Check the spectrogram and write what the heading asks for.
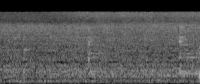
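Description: Chopped vegetables sautéing in olive oil in a pot, sizzling steadily while a wooden spoon stirs them.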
